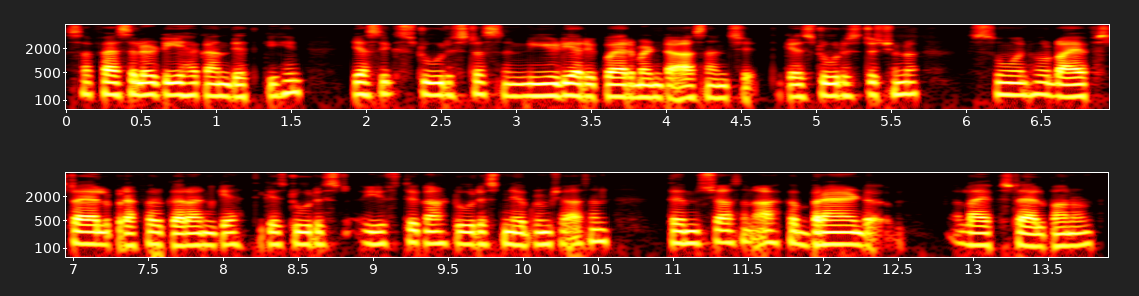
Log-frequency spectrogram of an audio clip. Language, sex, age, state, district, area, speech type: Kashmiri, male, 18-30, Jammu and Kashmir, Bandipora, rural, spontaneous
